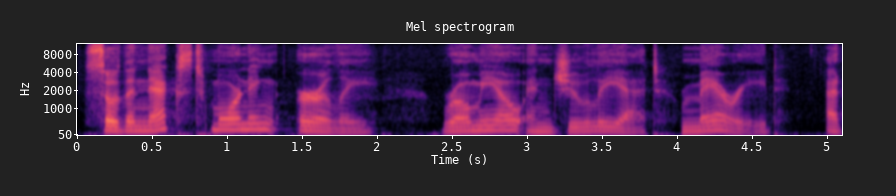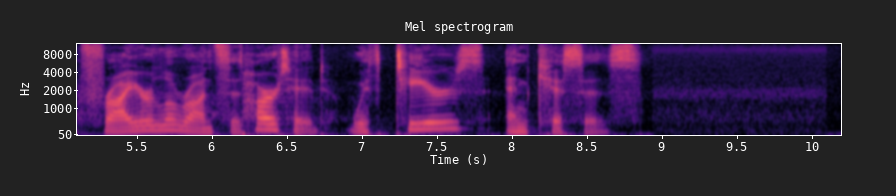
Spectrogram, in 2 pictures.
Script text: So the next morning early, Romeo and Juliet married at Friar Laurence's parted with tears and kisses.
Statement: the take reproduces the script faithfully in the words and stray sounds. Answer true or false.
true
